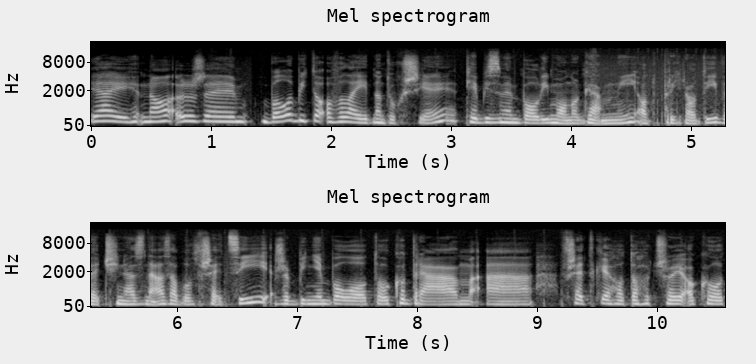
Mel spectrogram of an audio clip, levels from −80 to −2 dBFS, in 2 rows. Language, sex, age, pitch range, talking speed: Slovak, female, 30-49, 170-205 Hz, 170 wpm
